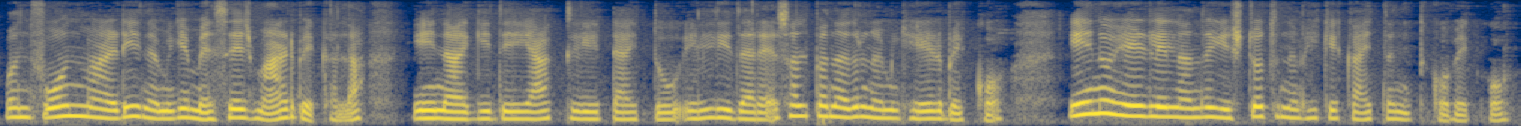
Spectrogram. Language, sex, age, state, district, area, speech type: Kannada, female, 30-45, Karnataka, Shimoga, rural, spontaneous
